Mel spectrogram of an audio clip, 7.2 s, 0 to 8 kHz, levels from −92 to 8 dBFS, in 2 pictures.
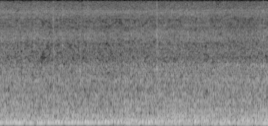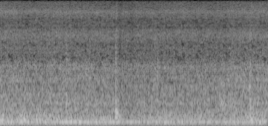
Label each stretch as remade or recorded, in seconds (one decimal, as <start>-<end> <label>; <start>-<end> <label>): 0.0-1.7 recorded; 1.7-3.6 remade; 3.6-7.2 recorded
